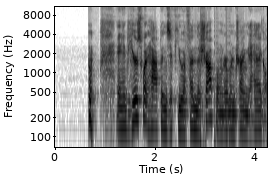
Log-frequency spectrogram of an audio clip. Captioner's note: chuckles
